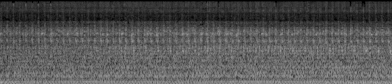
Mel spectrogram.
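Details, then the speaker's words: 2004 Suzuki Forenza with about 99,000 miles that had sat for a long time: at idle, a light, fast ticking over the steady run, quickening when the throttle is opened, from tired hydraulic lifters. "you'll hear a ticking it'll accelerate when you grab the engine and it's the lifters are not doing so hot"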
